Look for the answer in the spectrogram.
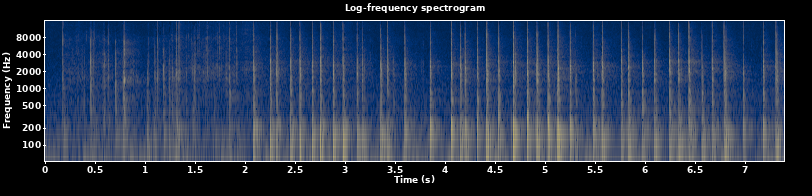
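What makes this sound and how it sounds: Long nails tap and scratch the plastic front of a blister pack full of glitter tubes held in the hands. Lighter, scratchier ticks in the first two seconds give way to a steady run of quick, dry, bright clicks, each dying away almost instantly, with a faint hollow plastic thump beneath them.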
